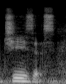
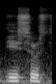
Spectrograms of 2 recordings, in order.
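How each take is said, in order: First: The word starts with a J consonant sound. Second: The word starts with an ee vowel sound. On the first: This is the later English pronunciation. "it has a J sound" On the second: This is the older English pronunciation. "there was a time in English where Jesus was probably pronounced like Isus"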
